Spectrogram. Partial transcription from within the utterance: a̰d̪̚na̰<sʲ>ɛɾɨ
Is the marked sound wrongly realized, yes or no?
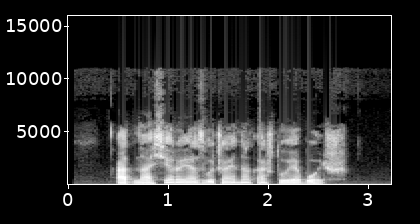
no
